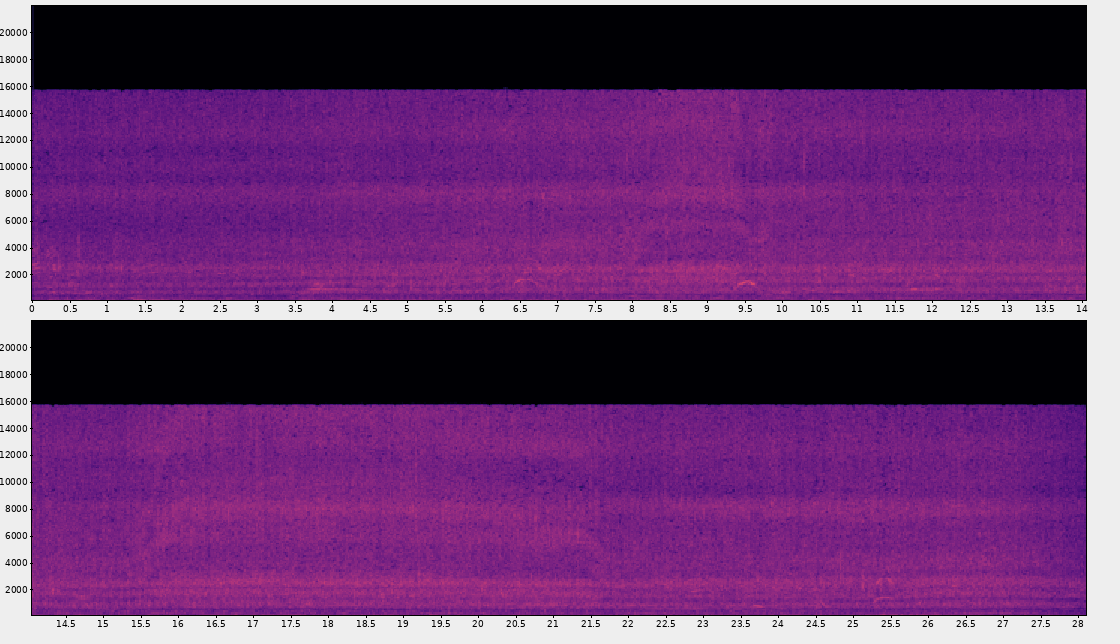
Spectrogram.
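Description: Water jets of a public fountain splashing steadily into the basin, over music with a steady thumping beat from loudspeakers and the voices of people around.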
